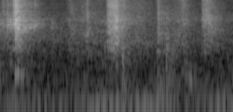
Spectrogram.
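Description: Mostly quiet, with two faint, brief soft rustles about a second apart.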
